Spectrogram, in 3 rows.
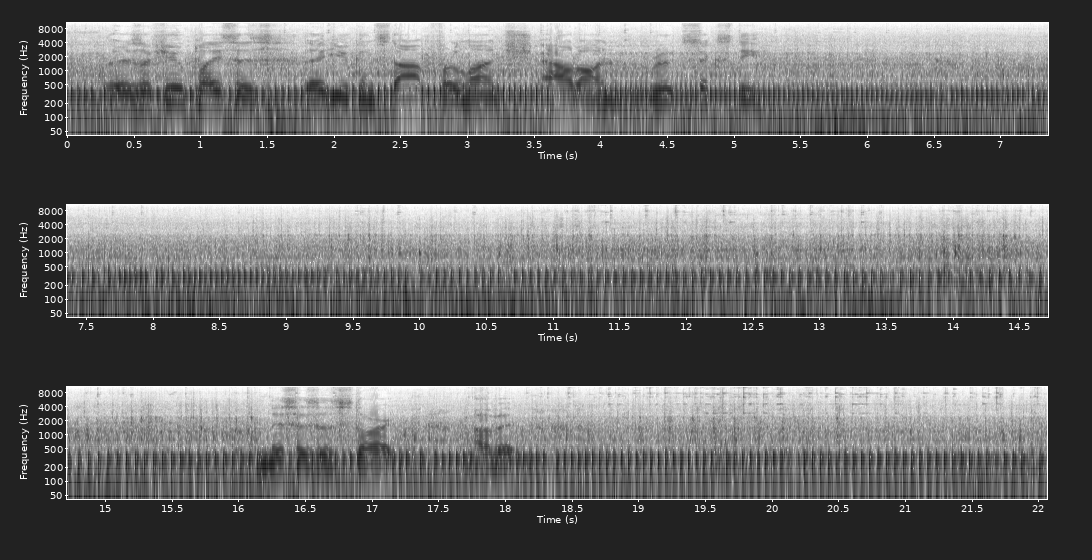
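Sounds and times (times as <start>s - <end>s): off-road vehicle engine running: 0.0s - 22.0s
rumbling gravel road noise: 0.0s - 22.0s.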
